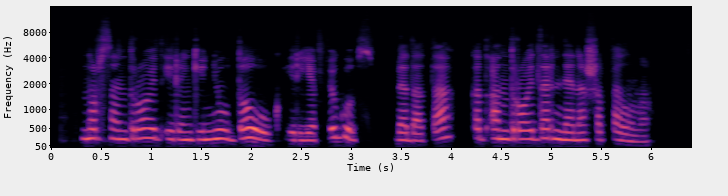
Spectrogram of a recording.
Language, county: Lithuanian, Telšiai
